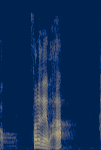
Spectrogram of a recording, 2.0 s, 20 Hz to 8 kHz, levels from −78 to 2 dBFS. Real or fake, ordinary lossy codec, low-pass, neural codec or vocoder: fake; none; 7.2 kHz; vocoder, 22.05 kHz, 80 mel bands, HiFi-GAN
